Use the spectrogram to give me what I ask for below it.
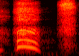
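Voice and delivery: high, loud shocked intake of breath; sharp offended gasp. Retold or imitated. The pregnant woman reacting to the touch, a loud high gasp. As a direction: gasp as if insulted. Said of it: "and she goes".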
